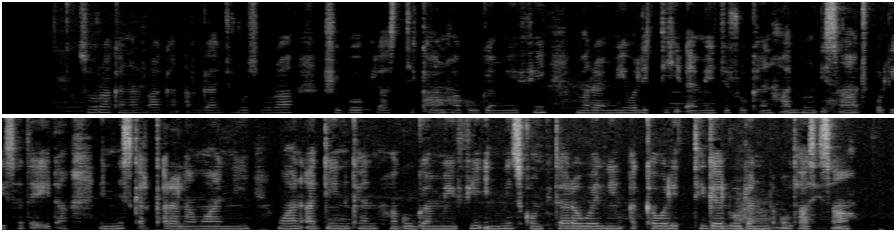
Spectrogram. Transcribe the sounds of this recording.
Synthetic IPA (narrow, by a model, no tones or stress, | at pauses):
suːɾaːkɐnɐrːaːkɐnɐɾɡaːd͡ʒɪrːʊsuːɾaːʃɪboːpɪlaːst̪ɪkʰaːnɦɐɡuːɡɐmeːfɪmɐɾɐmeːwɐlɪt̪ːɪhɪᶑɐme̞ːd͡ʒɪrːʊkʰɐnhaːlːuːnɪsaːt͡ʃʼʊkʼːʊliːsɐt̪ɐ̰ʔḛːᶑɐʔɪnːɪskʼɐɾkʼɐɾɐlɐmaːniwaːnɐd̪iːŋkʰɐnhɐɡuːɡɐmeːfɪʔɪnːɪskɔmpɪt̪ɐɾɐwɐliːnɐkːɐwɐlɪt̪ːɪɡɐluːd̪ɐnd̪ɐʔʊt̪ʰaːsɪ̥saː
